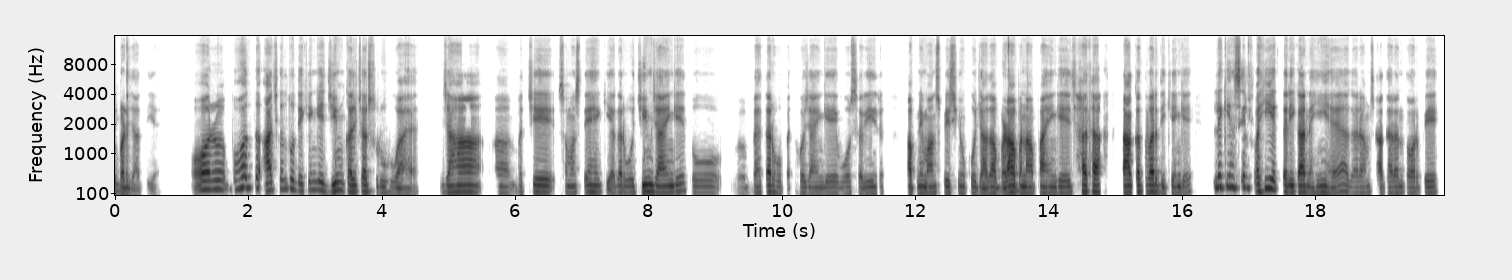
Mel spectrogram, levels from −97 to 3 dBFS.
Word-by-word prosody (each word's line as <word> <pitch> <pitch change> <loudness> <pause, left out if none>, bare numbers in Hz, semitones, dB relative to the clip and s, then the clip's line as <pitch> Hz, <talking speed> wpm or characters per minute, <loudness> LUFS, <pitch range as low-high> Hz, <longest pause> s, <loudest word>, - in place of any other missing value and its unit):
बढ़ - - 0
जाती - - -13
है। - - -25 0.6
और 195 0 +7 0.3
बहुत 235 +3 0
आजकल 195 +5 +3
तो 210 -1 -2
देखेंगे 185 +1 -4
जिम 160 +6 +1
कल्चर 145 +1 +3
शुरू 130 -4 -8
हुआ 120 -3 -4
है। 115 - -11 0.4
जहाँ 145 +1 +3 0.3
अ, 130 -1 -7
बच्चे 145 +1 -2
समझते 135 +1 -6
हैं 145 -1 0
कि 145 - -11
अगर 135 -1 -4
वो 140 +1 -5
जिम 150 +3 +4
जाएँगे 140 +3 0
तो 135 -2 -10 0.2
बेहतर 130 +4 -2
हो 130 -2 -8
प - - -11 0.2
हो 125 - -5
जाएँगे। 125 0 -7
वो 125 +1 -11
शरीर 130 +1 -8 0.4
अपने 130 +1 +1
मांसपेशियों 130 +1 -3
को 130 -2 -8
ज़्यादा 120 +3 0
बड़ा 120 +4 +7
बना 125 -2 +1
पाएँगे, 130 0 -1
ज़्यादा 145 +1 +4 0.4
ताकतवर 145 +1 +6
दिखेंगे। 130 0 -6 0.4
लेकिन 250 +1 +1
सिर्फ 235 0 -1
वही 210 +8 +4
एक 210 - -1
तरीका 145 -1 +6
नहीं 130 +1 -2
है। 120 +3 -4
अगर 125 -3 -7
हम 125 +1 -7
साधारण 125 -1 -4
तौर 125 -1 -5
पे 130 0 -3
135 Hz, 160 wpm, -23 LUFS, 130-150 Hz, 0.6 s, और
